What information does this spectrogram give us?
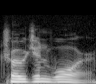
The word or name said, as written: Trojan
